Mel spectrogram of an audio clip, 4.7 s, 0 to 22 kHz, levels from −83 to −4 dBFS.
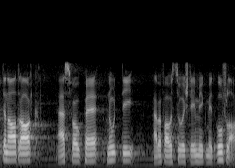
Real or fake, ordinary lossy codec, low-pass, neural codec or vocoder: real; none; 5.4 kHz; none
